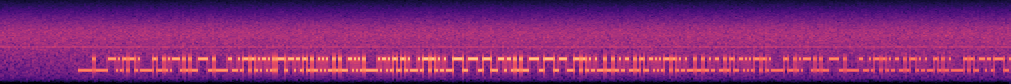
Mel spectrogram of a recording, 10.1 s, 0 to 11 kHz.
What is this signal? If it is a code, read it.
RTTY (50 baud, 450 Hz shift), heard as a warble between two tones, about 780 Hz centre, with radio static, fading and a steady whistle near 1630 Hz. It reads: CE5C DE PY4DIK 559 559 1224 1224 CE5C WA0L …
